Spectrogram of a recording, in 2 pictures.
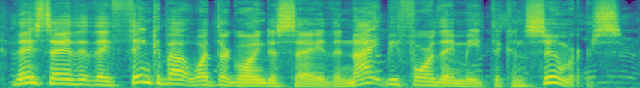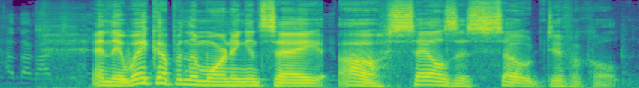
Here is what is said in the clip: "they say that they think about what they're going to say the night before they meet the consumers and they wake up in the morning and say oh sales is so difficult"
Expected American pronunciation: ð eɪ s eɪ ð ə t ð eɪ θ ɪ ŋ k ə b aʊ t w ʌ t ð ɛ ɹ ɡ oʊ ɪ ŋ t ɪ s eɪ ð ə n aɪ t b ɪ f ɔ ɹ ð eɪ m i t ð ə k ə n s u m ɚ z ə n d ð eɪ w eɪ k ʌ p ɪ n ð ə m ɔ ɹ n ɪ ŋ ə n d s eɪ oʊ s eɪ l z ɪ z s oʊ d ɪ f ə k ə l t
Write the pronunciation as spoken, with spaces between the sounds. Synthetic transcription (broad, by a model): ð eɪ s eɪ ð ə t ð eɪ θ ɪ ŋ k ə b aʊ t w ʌ t ð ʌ ɹ ɡ oʊ ɪ ŋ t ɪ s eɪ ð ə n aɪ t b ɪ f ɔ ɹ ð eɪ m i t ð ə k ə n s u m ɚ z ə n ð eɪ w eɪ k ʌ p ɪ n ð ə m ɔ ɹ n ɪ ŋ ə n s eɪ oʊ s eɪ l z ɪ z s oʊ d ɪ f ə k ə l t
